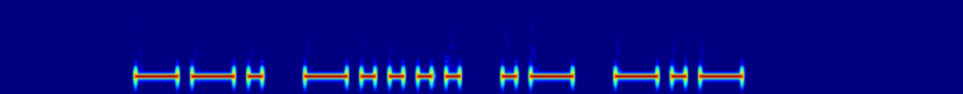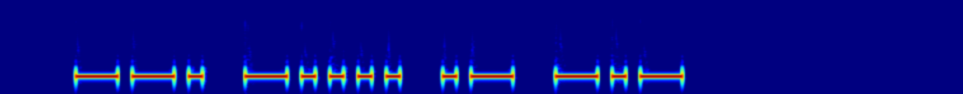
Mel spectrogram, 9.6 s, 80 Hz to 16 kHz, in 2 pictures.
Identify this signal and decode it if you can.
Morse code, heard as a keyed tone, about 17 wpm, 700 Hz. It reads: G6AK G6AK
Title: DXCC-100 Call Signs - 4 Characters - Repeated 2x - 17wpm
